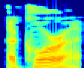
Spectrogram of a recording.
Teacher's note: A single r is pronounced as an alveolar tap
